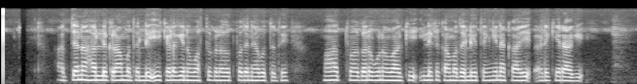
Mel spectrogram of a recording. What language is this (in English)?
Kannada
